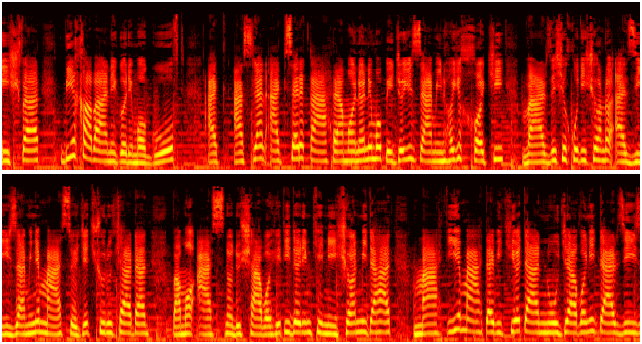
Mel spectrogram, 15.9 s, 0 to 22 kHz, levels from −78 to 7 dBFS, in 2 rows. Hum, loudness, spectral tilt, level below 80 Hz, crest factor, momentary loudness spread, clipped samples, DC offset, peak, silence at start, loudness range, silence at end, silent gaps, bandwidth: none; -19 LUFS; -4.5 dB/octave; -40 dBFS; 16 dB; 4 LU; under 0.1%; under 0.1%; -4 dBFS; 0 s; 1 LU; 0 s; none; 16.5 kHz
